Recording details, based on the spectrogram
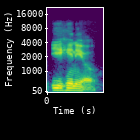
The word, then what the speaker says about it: Eugenio: I have Eugenio Suarez. I don't know how to pronounce his first name for some reason. – Eugenio.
